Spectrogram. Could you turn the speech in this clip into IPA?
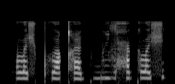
lˠ ɪ ʃ pʰ ɤ qʰ i k b i ʎ ħ ə k lˠ i ʃ

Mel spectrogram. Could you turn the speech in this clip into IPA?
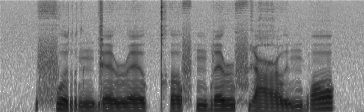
f ʊ r ŋ ɡ ɛ ɹ ɛ ʊ̯ kʰ ʌ f m b ɛ ɹ f i ʕ ʊ ɪ̯ m b ɔ

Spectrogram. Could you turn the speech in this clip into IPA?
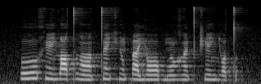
o x ẽ ʎ ɒ tˤ ðˤ ã t ɛ̃ ç õ p a j ɔ b õ ʁ ɛ̃ t t͡ʃ ẽ ʎ ɔ t

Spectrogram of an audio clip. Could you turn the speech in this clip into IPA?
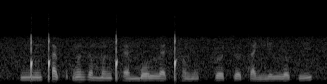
ŋ͡ǃ ĩ ǃ æ kʷʼ ə̃ z ə m ə̃ ǃʼ ɛ m o lː ɛ ǃʼ ɐ̃ ɡʷ ə̃ kː ɵ t͡s ɵ t æ ɲ i lː ɵ p i

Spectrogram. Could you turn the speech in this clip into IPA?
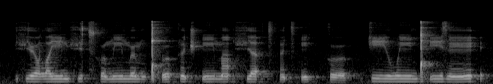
fʲ ɵː lˠ iː m fʲ ʊ t͡sʰ ʊ m ĩː m ɵ m ǃʼ ʊ k ə̃ t͡ʃʼ ĩː m ã ʔ fʲ a ʔ t͡sʼ ə̃ t͡sʼ ĩ kː ʊ | k iː w ĩː ǃʼ iː z ẽː ʔ

